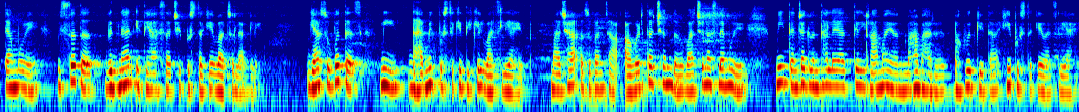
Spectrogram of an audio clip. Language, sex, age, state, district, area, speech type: Marathi, female, 18-30, Maharashtra, Osmanabad, rural, spontaneous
